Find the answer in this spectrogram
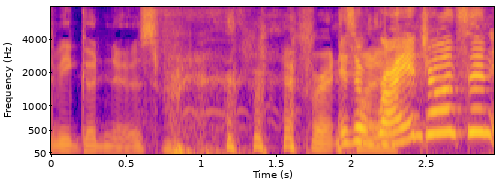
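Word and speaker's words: Rian Johnson: is it Ryan Johnson is it Ryan Johnson or Rayne Johnson how the heck do you say his name I think it's Ryan it's just he's trying to be fancy with the way he spells it of course his parents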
